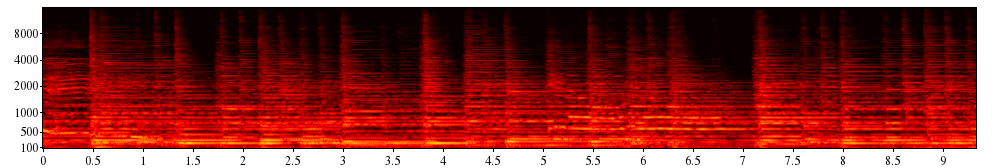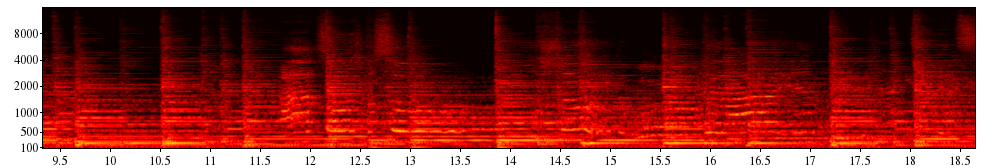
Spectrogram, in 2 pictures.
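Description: Two acoustic guitars played together, strumming chords in a steady rhythm.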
